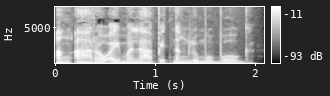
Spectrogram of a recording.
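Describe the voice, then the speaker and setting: A woman reading a dramatic first-person story as a narrator, in a measured, deliberate way. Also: deep voice, steady tone, dark tone, no echo, clean studio sound.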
